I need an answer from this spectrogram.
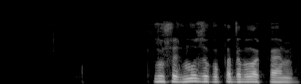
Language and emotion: Russian, neutral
